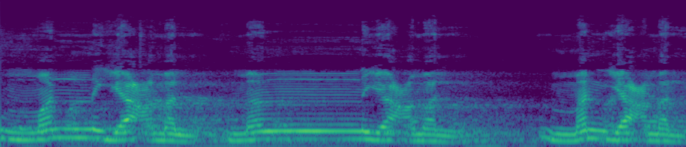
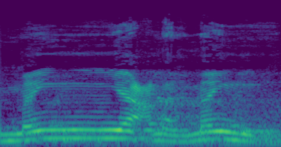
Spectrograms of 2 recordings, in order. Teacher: تو نون کی آواز اور یا کی آواز کو آپس میں ہم نے ملا دیا ہے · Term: ادغام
